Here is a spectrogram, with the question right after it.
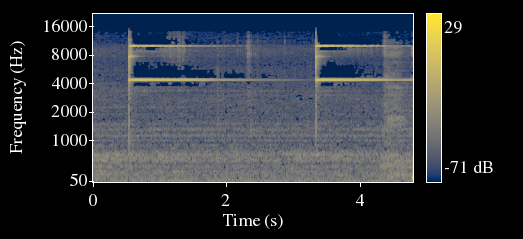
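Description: A silver Morgan dollar is tapped twice for a ping test, and each tap produces a long, bright, bell-like ring that slowly fades. The coin is a real silver Morgan dollar, confirmed as genuine by its sustained ring and by being non-magnetic.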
